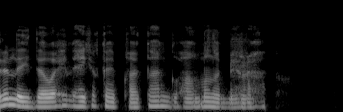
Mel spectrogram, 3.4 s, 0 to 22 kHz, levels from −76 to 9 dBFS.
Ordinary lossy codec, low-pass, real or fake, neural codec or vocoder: none; none; fake; autoencoder, 22.05 kHz, a latent of 192 numbers a frame, VITS, trained on one speaker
